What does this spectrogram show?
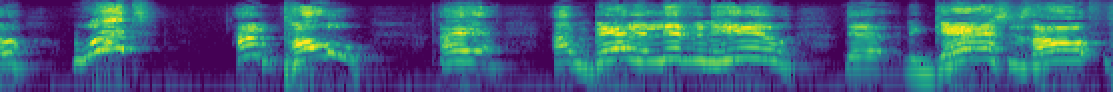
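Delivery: high, loud comic outburst; hammed-up indignant protest; mock panic. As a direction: re-enact a broke husband's alarm. Retells panic at pregnancy news.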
